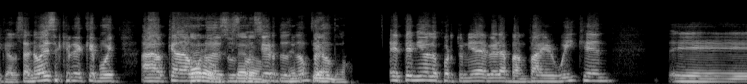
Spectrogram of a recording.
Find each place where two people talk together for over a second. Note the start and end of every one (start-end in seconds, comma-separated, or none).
1.8-3.4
